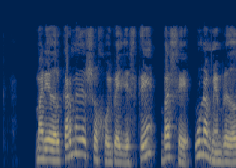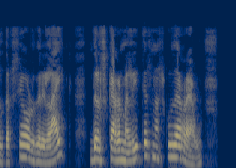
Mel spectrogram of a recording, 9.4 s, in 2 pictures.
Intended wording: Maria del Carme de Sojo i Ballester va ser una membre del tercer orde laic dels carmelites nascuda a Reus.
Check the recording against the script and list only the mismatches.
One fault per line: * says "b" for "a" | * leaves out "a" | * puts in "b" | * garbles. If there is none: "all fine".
all fine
